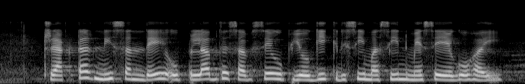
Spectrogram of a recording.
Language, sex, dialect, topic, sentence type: Magahi, female, Southern, agriculture, statement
